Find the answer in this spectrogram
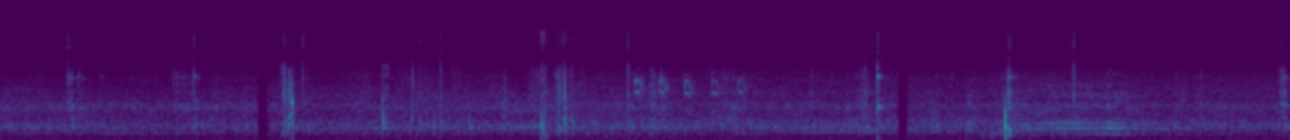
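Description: Sewer inspection camera equipment being handled: scattered clicks and knocks over a steady hiss, the loudest a sharp knock about twelve and a half seconds in. A quick run of short high chirps comes near the middle.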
